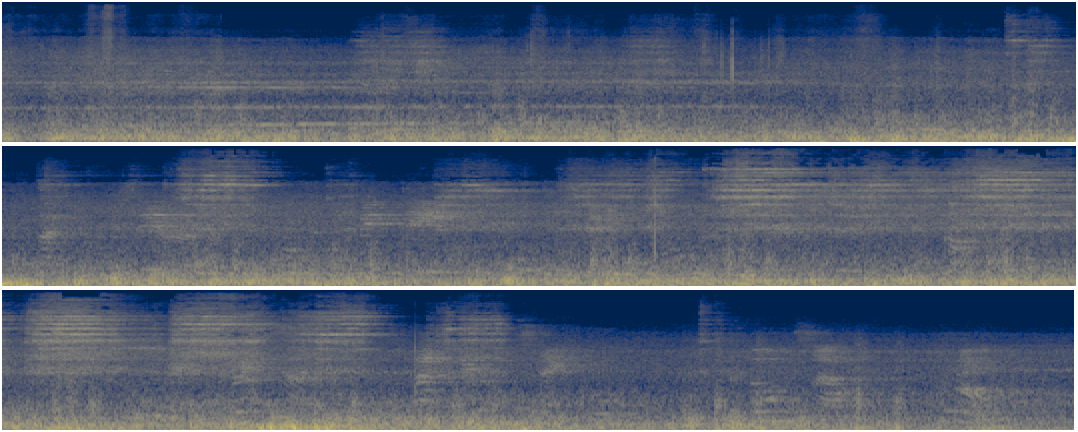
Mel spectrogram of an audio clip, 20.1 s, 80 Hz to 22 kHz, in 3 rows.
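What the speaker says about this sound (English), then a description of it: "departing now is 8:01:213, I think. 8:01:203, working a LNER Azuma service from York to London King's Cross." An LNER Azuma unit 801203 pulls out of Doncaster on a York to London King's Cross service, with rumbling wheels, squealing flanges and rising motor hum, moderately near, and brief voices in the background.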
